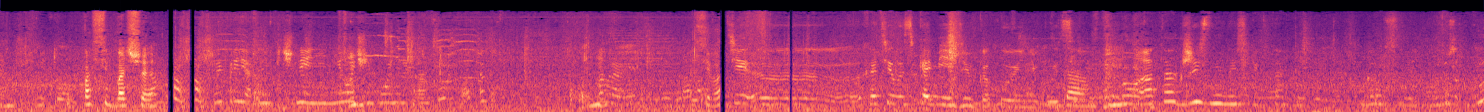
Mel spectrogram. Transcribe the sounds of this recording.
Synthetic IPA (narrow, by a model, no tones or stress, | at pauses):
spɐsʲibəbɐlʲʂojəɐxɐɾoʂɨjɪpɾʲɪjat̪nɨjəfʲpʲɪ̥t͡ɕɪ̥t̪lʲenʲɪjənʲɪot͡ɕɪnʲpolʲnɨjt̪ɾɐnt̪urt̪ɐt̪ak | ɐkɾavʲɪ | pɐsʲibətʲe | xɐtʲelˠəsʲkɐmʲedʲɪjʊkɐkujʊnʲɪbʊt̪ʲnoɐt̪akʐɨzʲnʲɪnːɨjspʲɪkt̪aklʲ | ɡɐsvʲe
